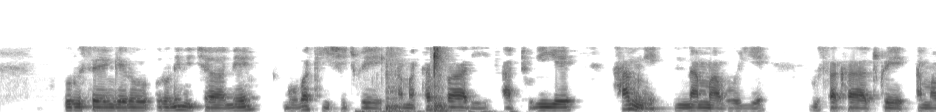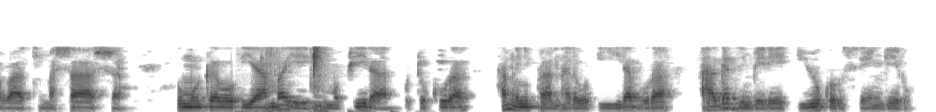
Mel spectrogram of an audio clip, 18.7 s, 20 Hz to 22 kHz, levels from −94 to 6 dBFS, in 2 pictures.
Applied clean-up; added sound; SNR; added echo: classical method Wiener filter.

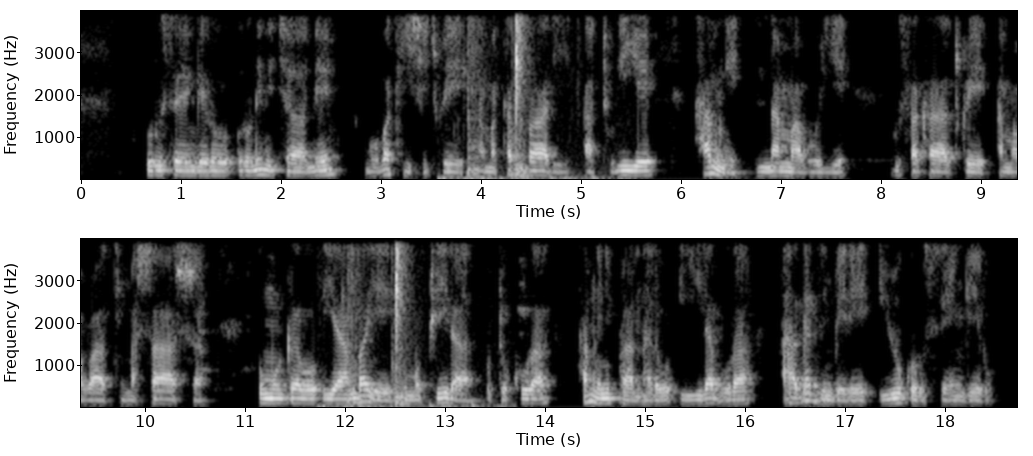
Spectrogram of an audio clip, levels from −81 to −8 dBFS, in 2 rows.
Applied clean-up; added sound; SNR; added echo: none; Splash, splatter; 8 dB; none.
